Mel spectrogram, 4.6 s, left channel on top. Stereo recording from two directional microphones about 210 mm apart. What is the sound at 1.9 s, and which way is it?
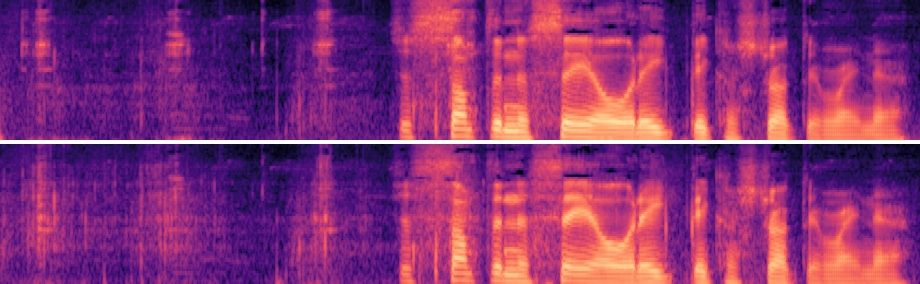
Speech, 45° left (ahead or behind).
